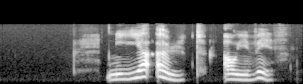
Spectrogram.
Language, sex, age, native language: Icelandic, female, 8, Icelandic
